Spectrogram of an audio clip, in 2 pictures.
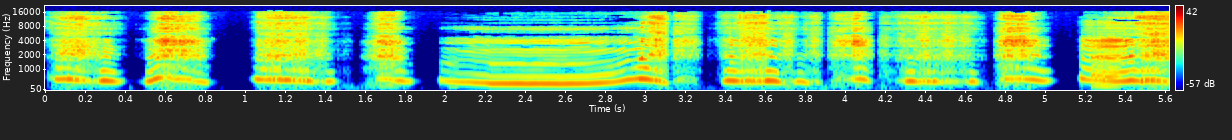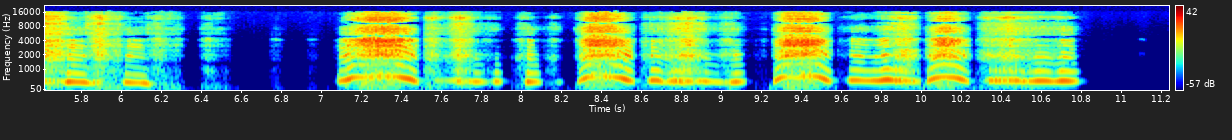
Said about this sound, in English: I hum and whimper almost to the rhythm of a sob.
